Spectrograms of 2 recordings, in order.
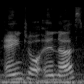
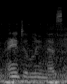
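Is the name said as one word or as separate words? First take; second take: separate words; one word. First: It is said as three separate words. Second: It is said as one flowing name. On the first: This is how foreigners read it from the spelling. "Foreigners call it Angel in Us because that's how it looks like it's spelled" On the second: This is how Koreans say it. "Koreans pronounce it An- Angelinas, like like a name"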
